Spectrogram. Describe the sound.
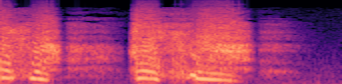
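A woman with hay fever has a loud sneezing fit: a sharp burst, a pause, then two more quick, breathy sneezes run together, fading into a soft exhale.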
